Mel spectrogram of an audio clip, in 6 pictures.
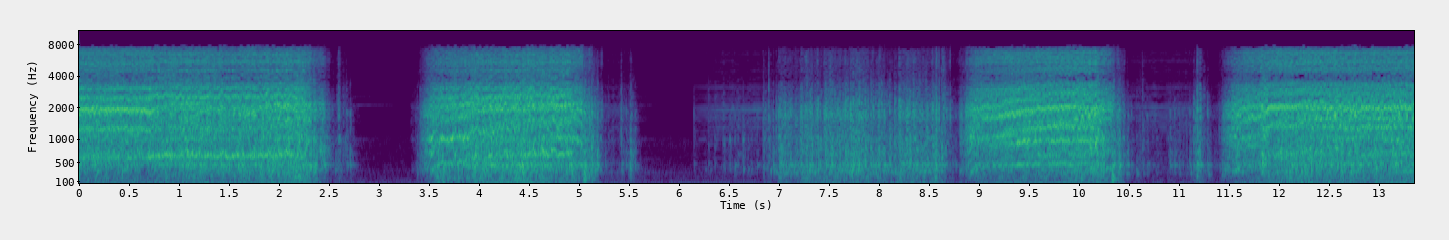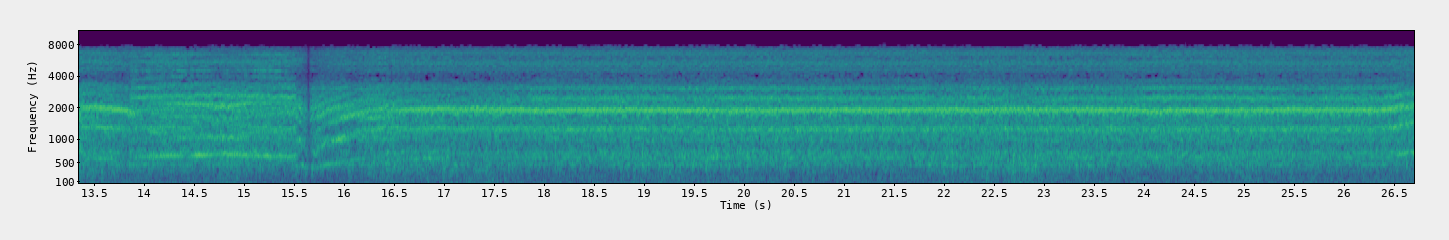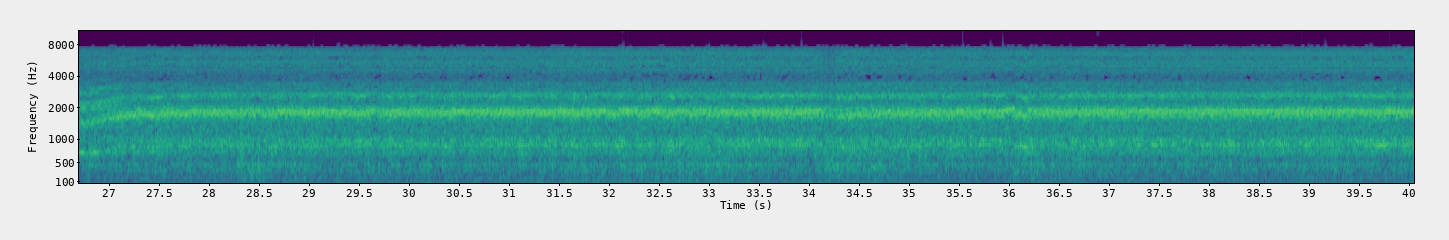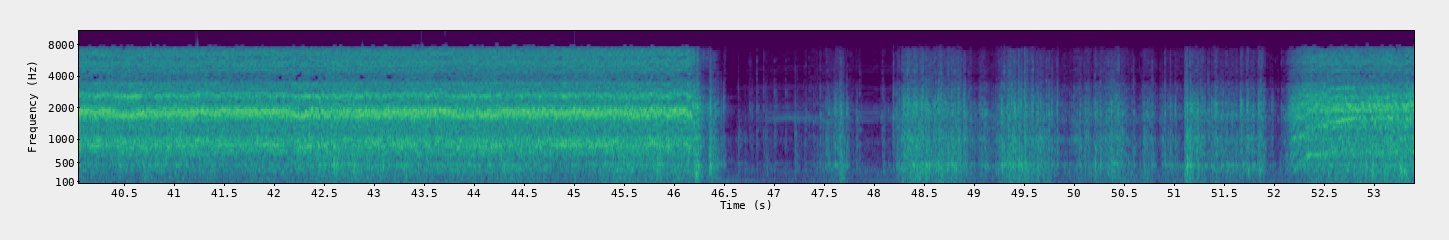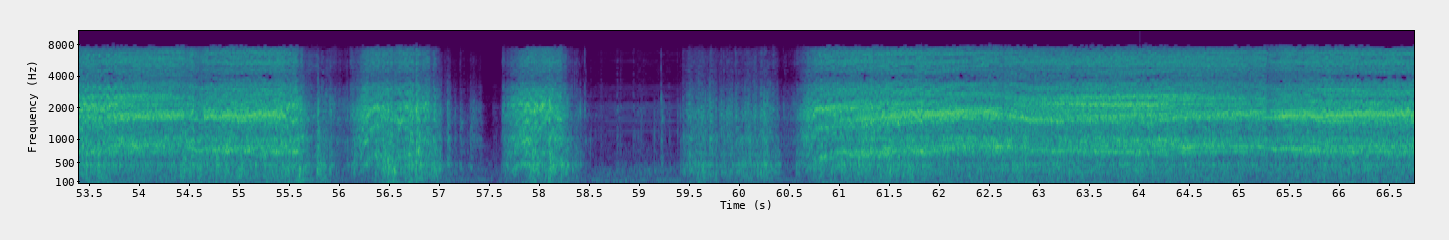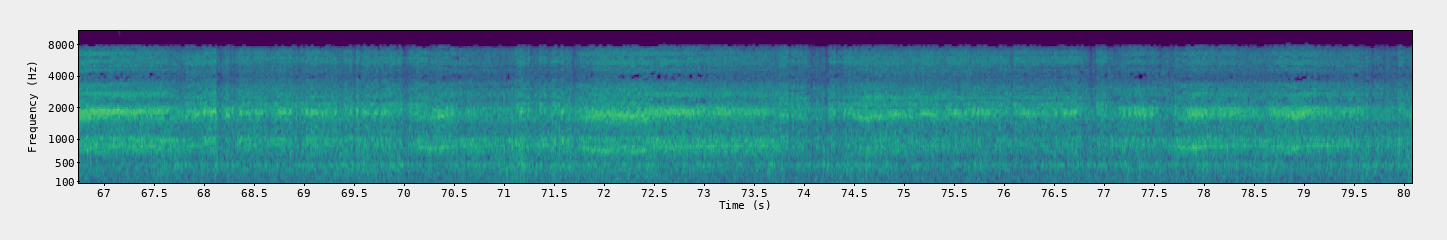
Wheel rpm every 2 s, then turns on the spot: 160, 60, 60, 10, 80, 60, 170, 150, 150, 160, 160, 160, 160, 200, 230, 230, 230, 230, 230, 230, 230, 230, 220, 30, 30, 20, 170, 160, 80, 30, 150, 220, 220, 220, 230, 230, 230, 230, 230, 230.
4-8 46-50 56-60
